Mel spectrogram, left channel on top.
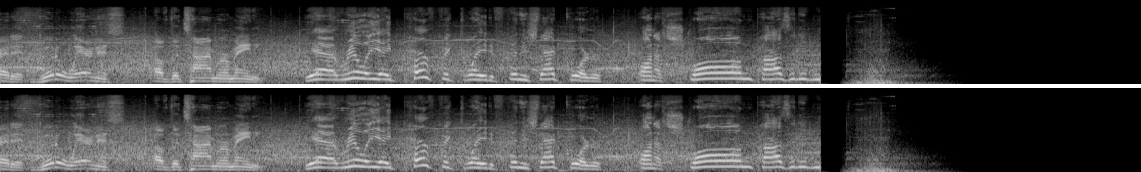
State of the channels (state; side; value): normal; both; correlation 0.97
